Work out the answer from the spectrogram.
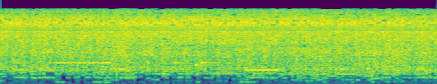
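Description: Vegetables and hilsa fish heads sizzling steadily in hot oil in a wok, with a metal spatula scraping and stirring through them.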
